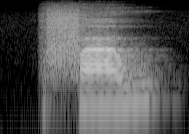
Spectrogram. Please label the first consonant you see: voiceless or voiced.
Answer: voiceless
